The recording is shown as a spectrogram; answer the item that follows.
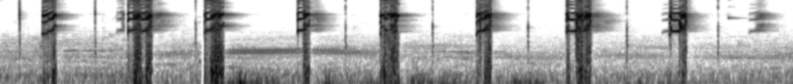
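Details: Lovebird giving loud, harsh, separate squawks roughly once every second or so, each short and shrill, with quiet pauses in between.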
